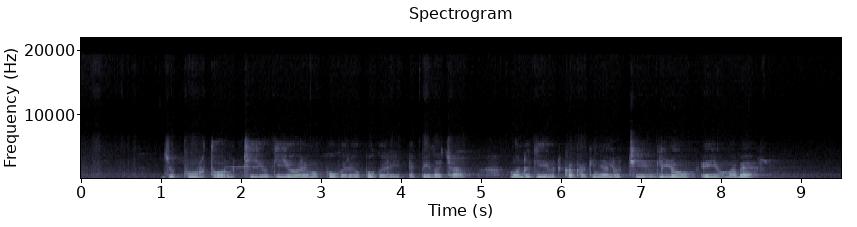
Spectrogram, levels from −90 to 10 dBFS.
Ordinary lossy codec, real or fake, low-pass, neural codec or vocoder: none; fake; 19.8 kHz; vocoder, 48 kHz, 128 mel bands, Vocos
